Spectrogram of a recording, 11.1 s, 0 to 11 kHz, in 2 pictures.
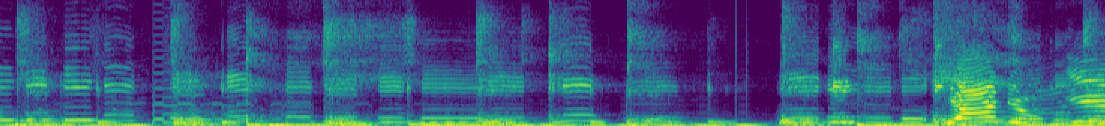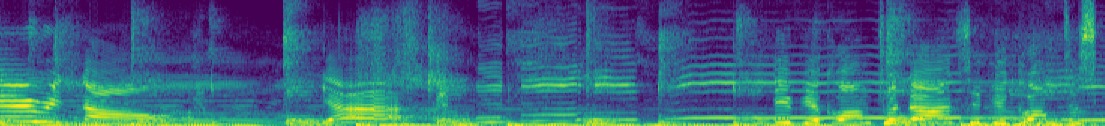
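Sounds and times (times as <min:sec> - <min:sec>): reggae song with bassline: 0:00.0 - 0:11.0.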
